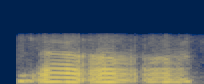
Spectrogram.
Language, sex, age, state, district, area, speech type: Assamese, female, 30-45, Assam, Udalguri, urban, conversation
